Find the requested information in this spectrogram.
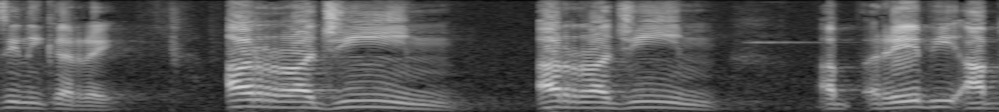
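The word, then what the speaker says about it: الرجيم: الف لام آتے ہوئے لام سائلنٹ ہو جائے گا، اور جو ہی ہم بول رہے ہوں گے تو لام کو ہم پروناؤنس نہیں کریں گے، جیسے میں نے آپ کو مثالیں دے دیں، الشیطان، الرجیم، الدین۔ دوسرے حروف ہم ان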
